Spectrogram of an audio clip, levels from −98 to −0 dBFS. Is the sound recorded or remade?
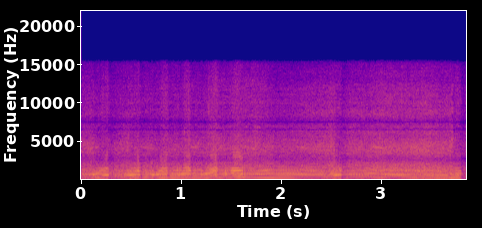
recorded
